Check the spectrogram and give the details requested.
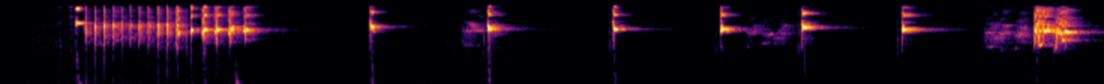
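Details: Lovebird calling rivals, used as a lure bird: opens with a rapid rattling trill of sharp high ticks, then six spaced, clear, piercing chirps and a closing rough squeal.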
